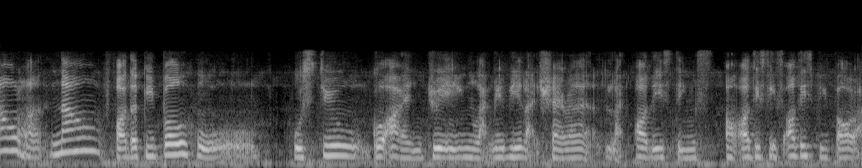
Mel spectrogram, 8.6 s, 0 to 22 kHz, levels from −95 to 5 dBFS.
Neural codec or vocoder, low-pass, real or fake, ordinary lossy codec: codec, 16 kHz, 4.8 kbps, FACodec; 7.2 kHz; fake; none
